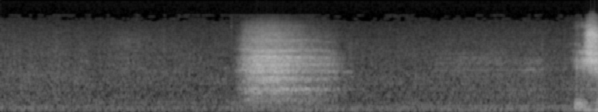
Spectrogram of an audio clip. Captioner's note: sigh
